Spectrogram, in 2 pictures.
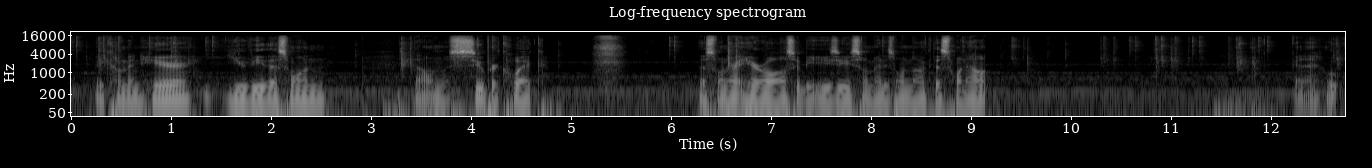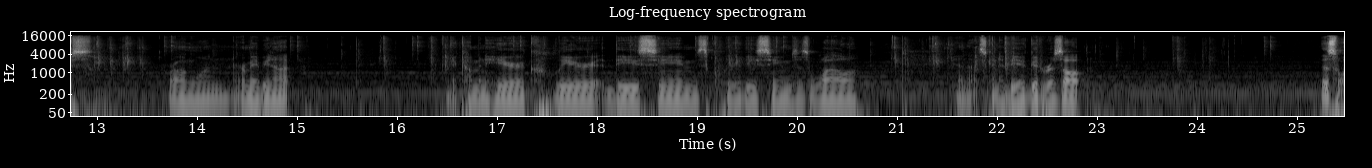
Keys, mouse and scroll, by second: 0.0 click, 0.4 shift+g, 1.2 ctrl+e, 1.6-2.8 middle drag, 3.3 KP_Divide, 3.8 alt+a, 4.2 Tab, 4.5 middle click, 6.0 click, 6.5 KP_Divide, 8.1 click, 9.4 Tab, 9.7 middle click, 10.6 click, 10.9 shift+g, 11.8 ctrl+e, 12.6 Escape, 12.8 middle click, 13.1 ctrl+z, 13.3 ctrl+e, 13.9 middle click, 14.4 middle click, 14.9 click, 15.4 middle click, 16.1 shift+click, 16.5 ctrl+e, 17.4 middle click, 18.3 click, 19.0 shift+click, 19.3 ctrl+e, 20.3 middle click, 20.9 Tab, 21.4 alt+a, 21.5 middle click, 21.8 ctrl+s, 22.1 KP_Divide, 22.1 middle click, 23.0 middle click, 23.8 shift+middle click.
